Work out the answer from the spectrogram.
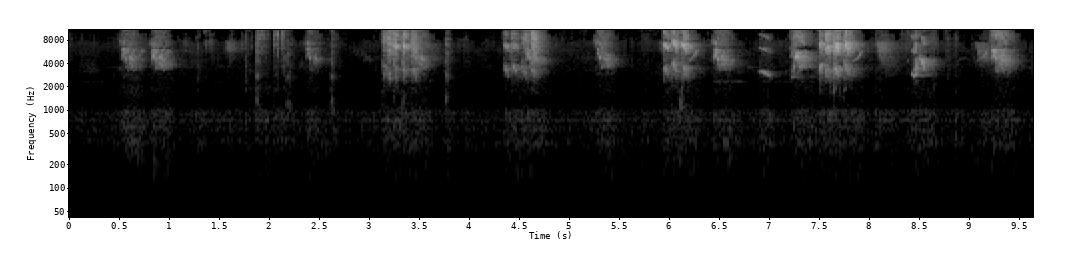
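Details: A pair of sparrows trade short, high chirps back and forth in bursts about every second or so, irregular and overlapping, over a steady low background hum.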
